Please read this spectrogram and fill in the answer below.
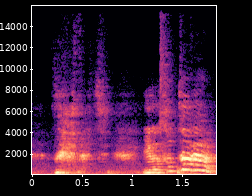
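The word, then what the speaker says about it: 一日: 스이타치. 스이타치.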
